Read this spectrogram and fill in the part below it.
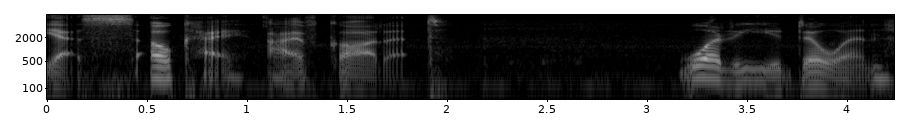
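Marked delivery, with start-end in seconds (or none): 3.1-4.2 put-on acted old-lady character voice. Voicing the character after recalling her voice: older lady voice. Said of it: "almost like an old version of Lulu".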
